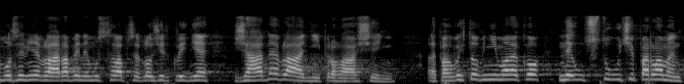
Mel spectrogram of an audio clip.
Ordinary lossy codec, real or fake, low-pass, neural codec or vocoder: AAC, 48 kbps; real; 9.9 kHz; none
